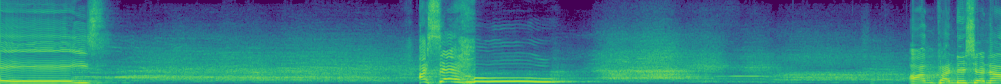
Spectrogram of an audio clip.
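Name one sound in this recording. An audience cheers and shouts.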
